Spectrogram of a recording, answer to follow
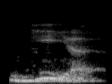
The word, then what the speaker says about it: guia: O GU e o QU só vão ser dígrafos quando este U não for pronunciado. Por exemplo, se você fala guia, ou então quero, Então, você não pronunciou o I, ou, aliás, o U de guia, porque você não falou guia, você falou gui, gui.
